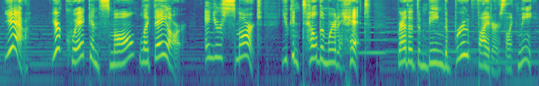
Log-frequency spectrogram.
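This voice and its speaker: A woman's voice: high-pitched, animated, moderate pace, a bit bright, faint music behind. A woman playing a blunt, impatient female dragon warrior in an audio drama. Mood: brisk, encouraging.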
